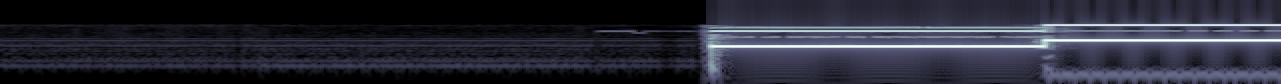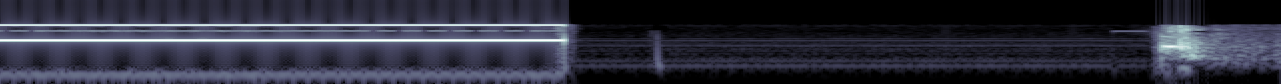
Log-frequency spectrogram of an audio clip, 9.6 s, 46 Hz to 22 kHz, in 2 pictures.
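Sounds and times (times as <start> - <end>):
fire dispatch second alarm electronic alert tones: 2.7 - 7.0.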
